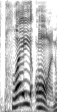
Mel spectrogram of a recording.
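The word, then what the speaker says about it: Plaion: the logo pretty straightforward as to how to pronounce that one right it's p-l-a-i-o-n okay I'll help you out it's it's play on which for what they want people to view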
